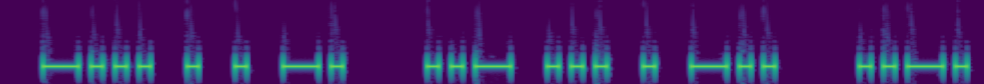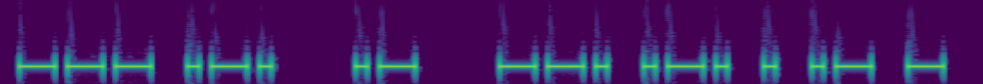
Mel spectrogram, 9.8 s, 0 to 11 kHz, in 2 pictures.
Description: Morse code, heard as a keyed tone, about 21 wpm, 700 Hz. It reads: BEEN USED FOR A GREAT
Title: Sentences from Top 1000 Words - Review Part 1 - 20wpm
